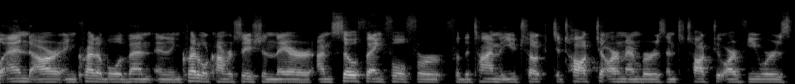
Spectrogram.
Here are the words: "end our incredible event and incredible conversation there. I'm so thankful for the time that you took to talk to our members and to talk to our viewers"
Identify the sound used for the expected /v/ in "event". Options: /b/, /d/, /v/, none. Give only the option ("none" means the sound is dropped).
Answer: /v/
